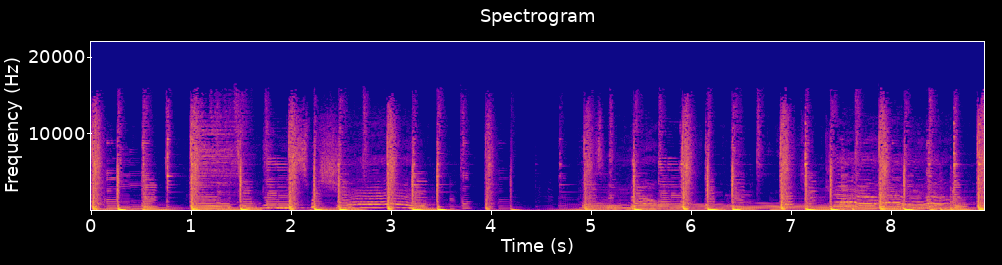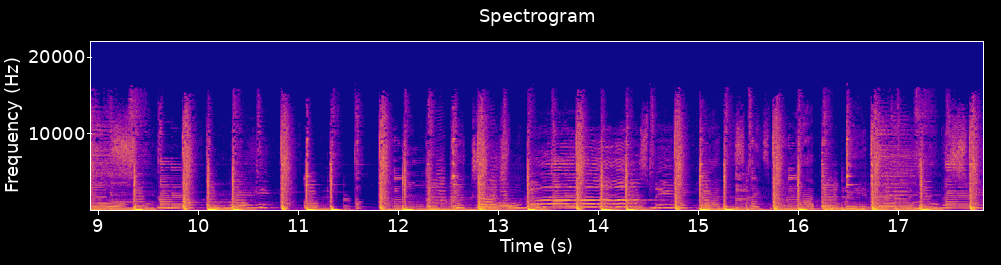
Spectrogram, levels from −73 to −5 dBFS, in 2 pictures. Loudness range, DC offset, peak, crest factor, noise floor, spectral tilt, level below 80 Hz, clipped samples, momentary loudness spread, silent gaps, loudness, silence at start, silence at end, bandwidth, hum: 3 LU; under 0.1%; 0 dBFS; 14 dB; -42 dBFS; -5 dB/octave; -20 dBFS; under 0.1%; 9 LU; none; -16 LUFS; 0 s; 0 s; 16 kHz; none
